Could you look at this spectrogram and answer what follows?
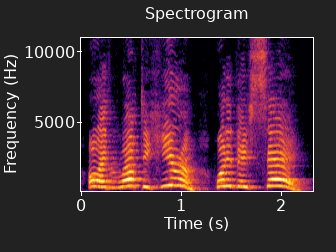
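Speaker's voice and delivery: high kitty puppet voice; eager puppet cat. Pretend. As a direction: ask keenly in a high cat voice. Puppet cat asks host.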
